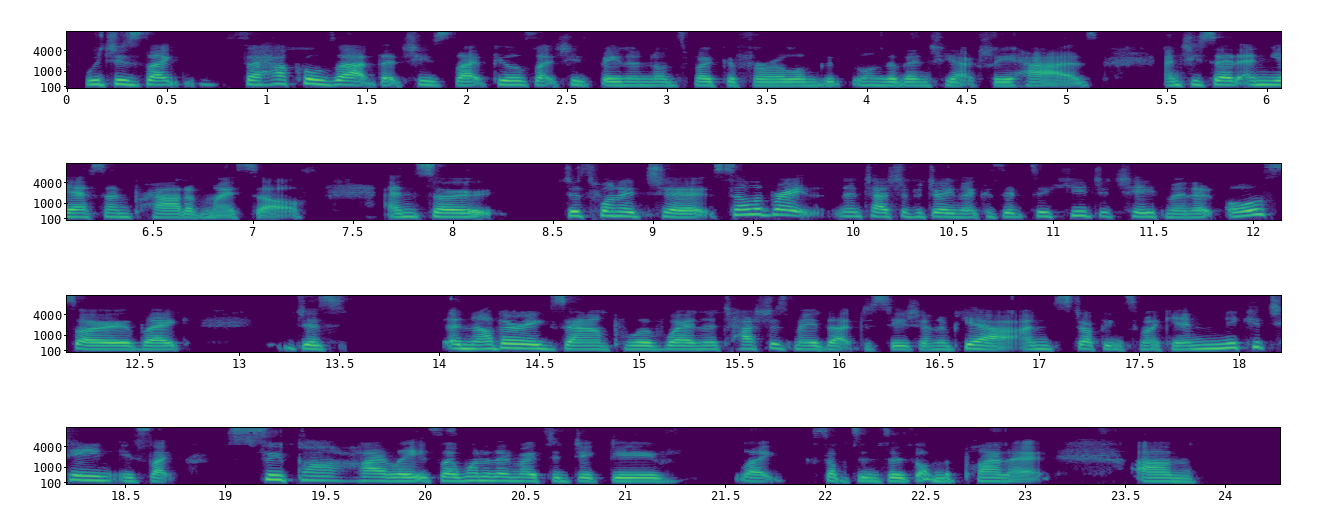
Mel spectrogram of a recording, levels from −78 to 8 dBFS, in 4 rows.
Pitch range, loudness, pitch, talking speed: 165-195 Hz, -22 LUFS, 180 Hz, 210 wpm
